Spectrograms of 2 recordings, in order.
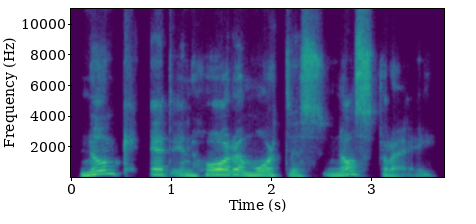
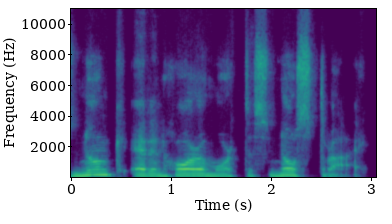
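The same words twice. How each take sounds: First: It uses the ecclesiastical Latin pronunciation. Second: It uses the classical Latin pronunciation.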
